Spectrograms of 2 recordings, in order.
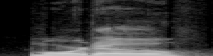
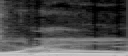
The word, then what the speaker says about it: Mordo: Home to be, I'm going to get his name wrong, Mordo. Oh, yeah, more Doctor Doctor Strange's nemesis. Right. Yeah, I think it's Mordo.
